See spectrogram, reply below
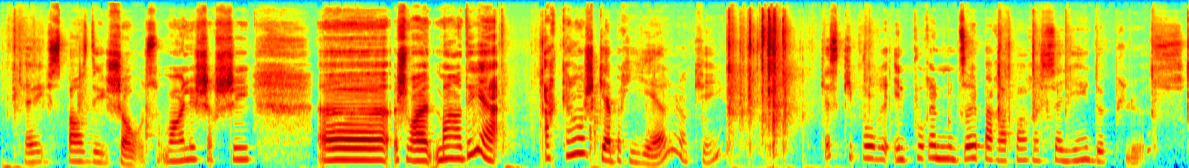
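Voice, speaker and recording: A woman's voice: on the high side, slow pace, a little mellow, a little hiss or hum. Chatty Québécois woman reading tarot. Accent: Québécois French. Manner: chatty, upbeat, thinks aloud between cards. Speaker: tarot reader. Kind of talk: casual tarot card reading.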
